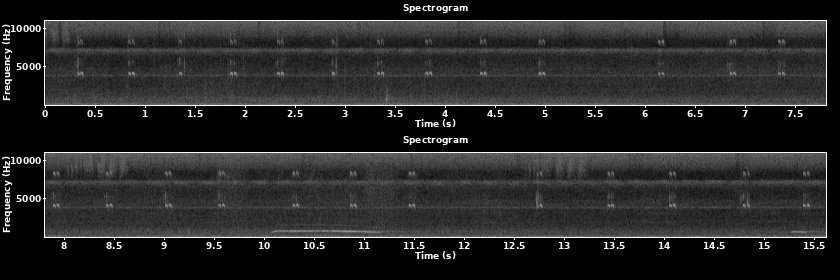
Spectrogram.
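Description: Crickets chirp in steady, evenly spaced high pulses over a constant background trill at night.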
